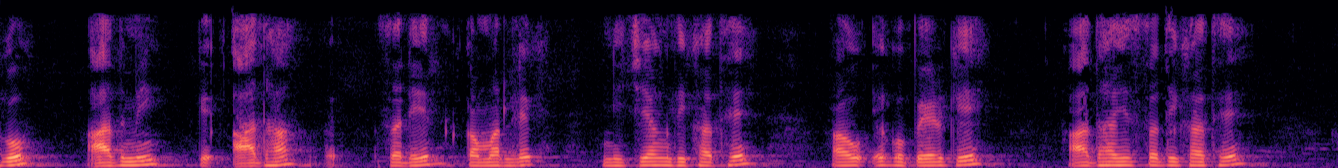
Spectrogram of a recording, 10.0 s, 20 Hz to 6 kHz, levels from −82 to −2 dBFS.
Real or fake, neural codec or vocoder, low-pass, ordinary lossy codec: real; none; 5.4 kHz; AAC, 32 kbps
